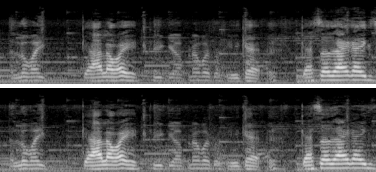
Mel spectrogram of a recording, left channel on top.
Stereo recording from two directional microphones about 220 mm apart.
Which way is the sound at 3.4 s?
15° left (ahead or behind).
